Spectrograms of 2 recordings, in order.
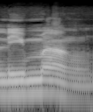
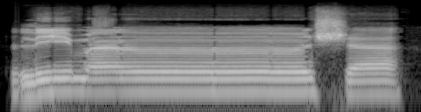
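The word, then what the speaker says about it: لمن شاء: Ya, jadi pengucapannya ya, dia lidah tidak sampai naik ke atas, tidak melengket. Liman juga bukan, tapi juga tidak masuk ke bagian dalam, ke limang, bukan lima. Jadi dia digantung.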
